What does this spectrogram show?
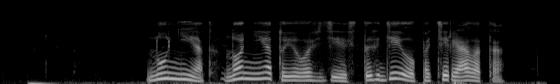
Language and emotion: Russian, neutral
